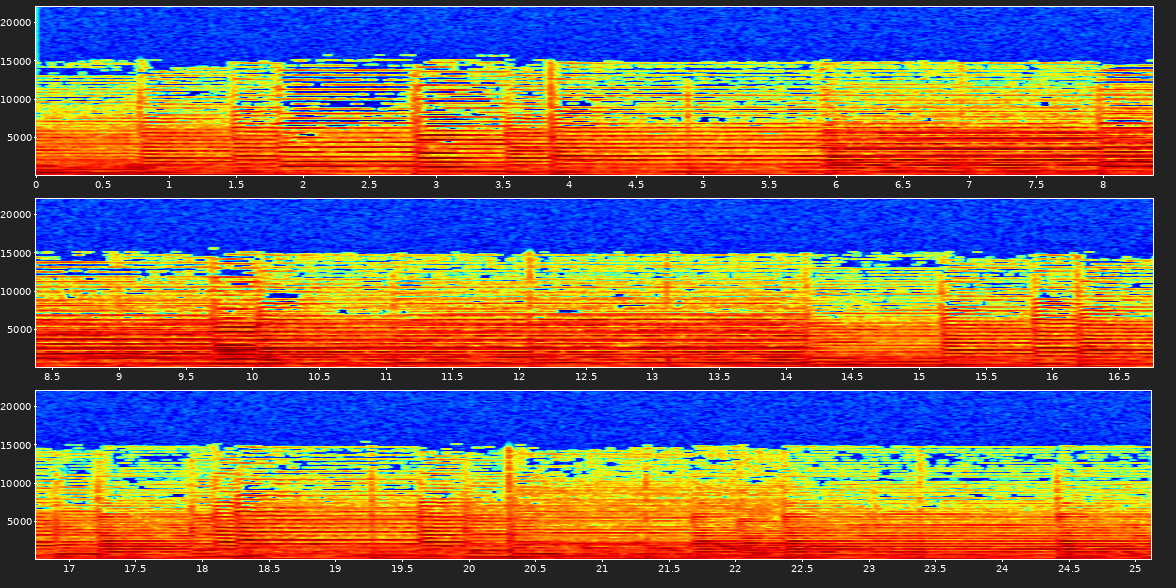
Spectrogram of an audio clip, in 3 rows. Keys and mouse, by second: 7.1-8.6 middle drag, 9.0 middle click, 11.2 KP_1, 12.3 KP_7, 14.0 click, 17.4 KP_1, 19.5 g, 22.3 g.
